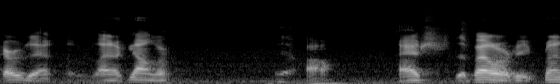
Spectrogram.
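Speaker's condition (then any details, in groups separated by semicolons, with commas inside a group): Parkinson's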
